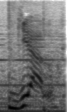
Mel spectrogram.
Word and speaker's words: gyal: So, for example, girl is gyal.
